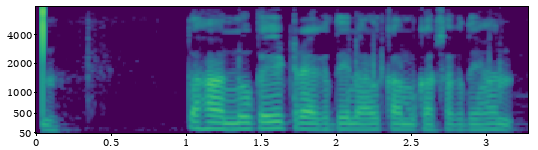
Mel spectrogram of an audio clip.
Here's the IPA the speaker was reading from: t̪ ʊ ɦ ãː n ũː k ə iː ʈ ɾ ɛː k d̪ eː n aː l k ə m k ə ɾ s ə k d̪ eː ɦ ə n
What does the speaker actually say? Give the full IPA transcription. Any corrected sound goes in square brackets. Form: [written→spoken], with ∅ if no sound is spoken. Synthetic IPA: t̪ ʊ ɦ [ãː→aː] n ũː k ə iː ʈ ɾ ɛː k d̪ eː n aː l k ə m k ə ɾ s ə k d̪ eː ɦ ə n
